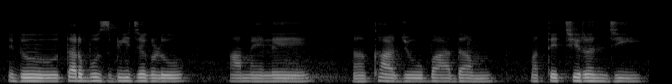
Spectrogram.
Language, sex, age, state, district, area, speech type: Kannada, female, 60+, Karnataka, Bidar, urban, spontaneous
